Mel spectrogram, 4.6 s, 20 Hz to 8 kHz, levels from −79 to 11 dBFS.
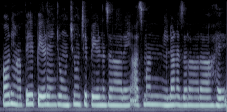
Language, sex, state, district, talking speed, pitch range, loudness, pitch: Hindi, female, Punjab, Pathankot, 250 wpm, 210-230 Hz, -14 LUFS, 220 Hz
